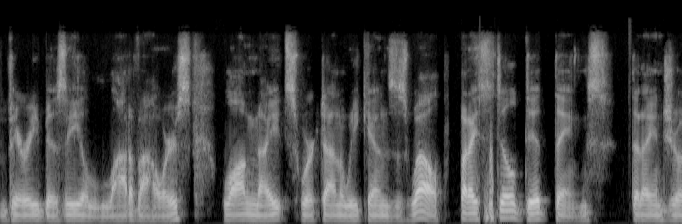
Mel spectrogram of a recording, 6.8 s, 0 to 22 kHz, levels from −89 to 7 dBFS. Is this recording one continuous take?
yes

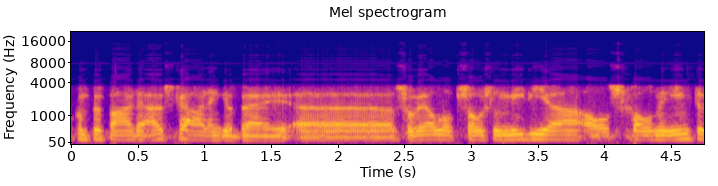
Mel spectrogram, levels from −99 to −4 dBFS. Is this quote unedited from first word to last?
yes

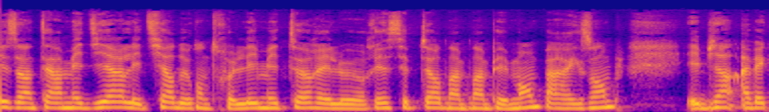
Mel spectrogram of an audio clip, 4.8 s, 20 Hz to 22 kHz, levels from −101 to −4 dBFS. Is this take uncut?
no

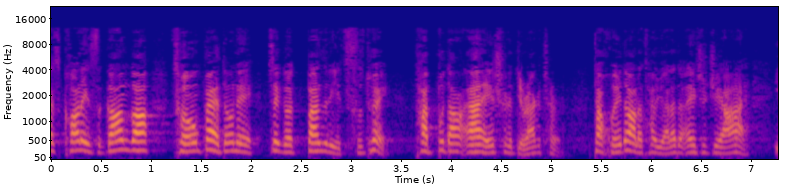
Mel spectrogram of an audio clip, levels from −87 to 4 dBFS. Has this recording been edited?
no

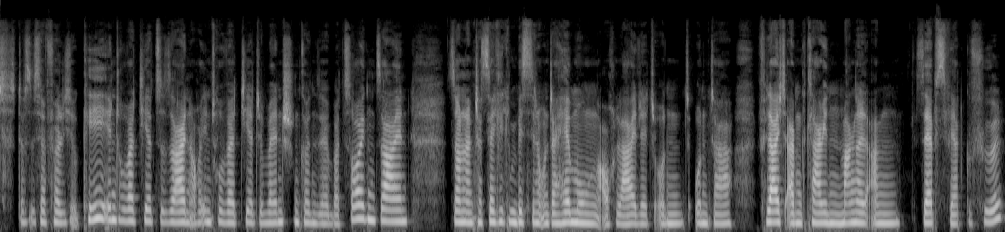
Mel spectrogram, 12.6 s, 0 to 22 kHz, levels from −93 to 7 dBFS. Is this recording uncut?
yes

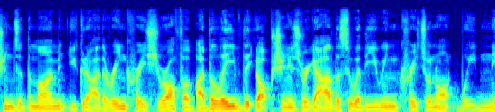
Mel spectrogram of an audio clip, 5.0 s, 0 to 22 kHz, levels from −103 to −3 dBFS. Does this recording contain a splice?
yes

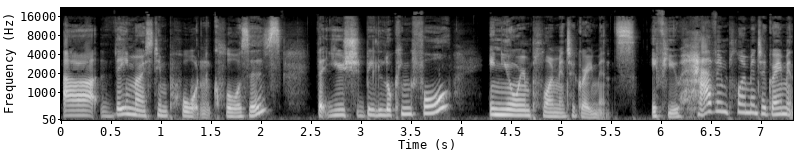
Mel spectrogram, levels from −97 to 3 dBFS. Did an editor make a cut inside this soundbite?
no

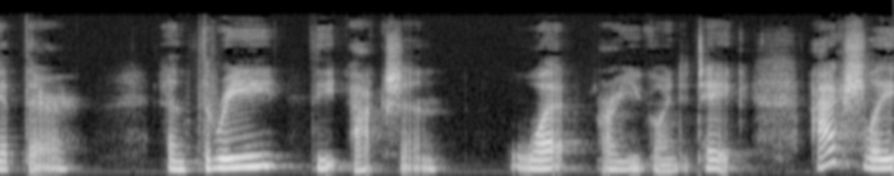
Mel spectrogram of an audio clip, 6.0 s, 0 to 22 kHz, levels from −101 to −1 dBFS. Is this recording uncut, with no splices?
no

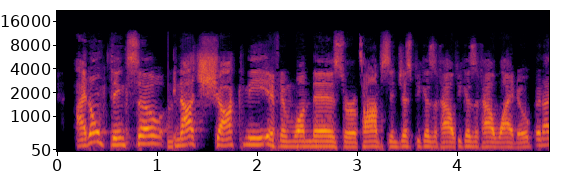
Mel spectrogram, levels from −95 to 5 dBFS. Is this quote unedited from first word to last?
no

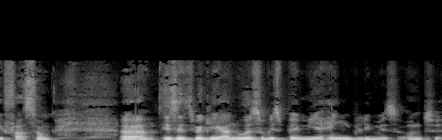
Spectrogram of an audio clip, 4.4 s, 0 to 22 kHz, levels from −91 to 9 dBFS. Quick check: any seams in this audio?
no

